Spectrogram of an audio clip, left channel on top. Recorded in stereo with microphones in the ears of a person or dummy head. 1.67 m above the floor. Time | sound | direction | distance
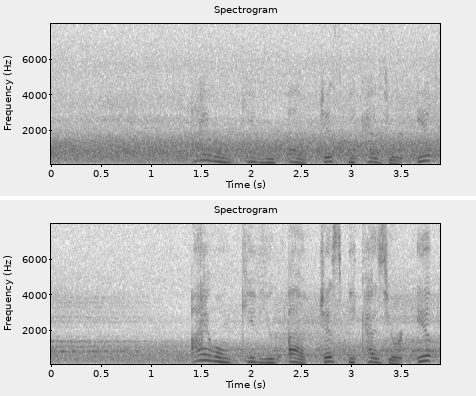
0.0 | running water | 55° left (ahead or behind) | ?
1.4 | a woman speaking | 50° right (ahead or behind) | ?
